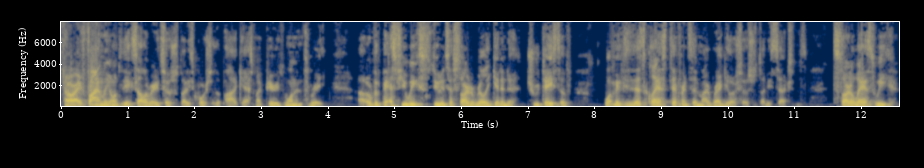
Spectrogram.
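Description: A man who teaches middle school social studies gives families his weekly podcast update. He is hoarse from a cold and chats casually, with frequent ums and restarts. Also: medium pitch, fairly even intonation, quick pace, a little mellow.

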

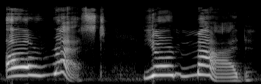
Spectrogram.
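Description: Woman playing a suave scheming gentleman. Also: high-pitched, very animated, a little fast, voice pushed up. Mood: outraged. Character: smooth scheming gentleman, feigning loyal outrage.

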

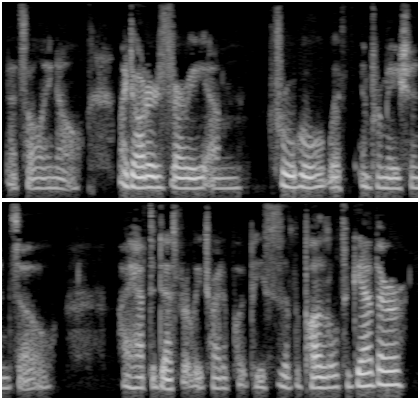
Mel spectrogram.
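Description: Raspy, gravelly-voiced woman in her fifties. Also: sits low, darkish tone, no room sound. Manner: rambling, candid, frequent ums. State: hoarse from illness. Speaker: podcast host. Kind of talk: casual personal update.

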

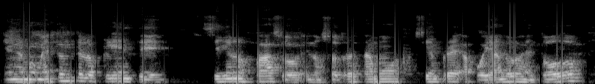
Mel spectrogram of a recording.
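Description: A man's voice: mid-range voice, fairly even intonation, normal speed. A man explaining his work as a client advisor in an earnest, conversational way, repeating words as he looks for phrasing. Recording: echoey room sound.

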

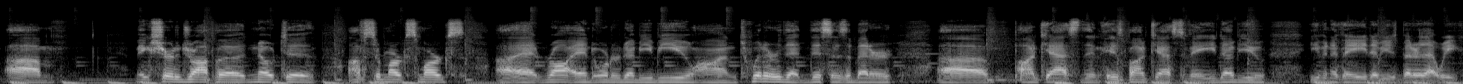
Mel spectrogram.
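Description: A man with a deep voice hosting a solo podcast, rambling through a wrestling review with many ums and restarts. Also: steady tone, measured pace, faint music behind. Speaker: podcast host.

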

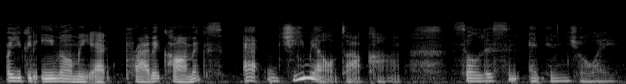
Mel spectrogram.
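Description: A woman from New York with an American accent, telling a personal story casually in a playful, joking manner with a husky, gravelly voice. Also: a bass voice, measured pace, a little mellow, dry recording. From New York, USA. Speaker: storyteller, comedian and educator. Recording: dull, lo-fi voice recording.

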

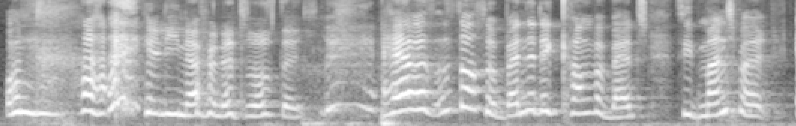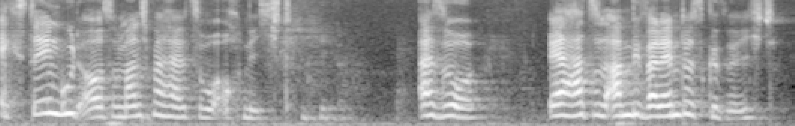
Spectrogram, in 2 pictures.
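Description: A woman's voice: high-pitched, animated, moderate pace. A young woman from Germany, chatting casually and rambling with frequent laughs. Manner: giggly, rambling. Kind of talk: casual chat.

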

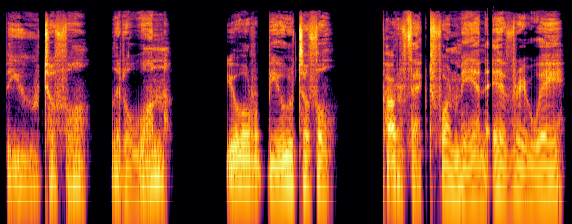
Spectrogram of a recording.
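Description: A woman voicing a brooding, possessive man, speaking in a low, slow, commanding murmur. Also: creaky, warm tone, slightly rough, no room sound, studio quality, heavily acted. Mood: possessive, hushed. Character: brooding possessive man, dark, ageless lover. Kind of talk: audiobook character voice.

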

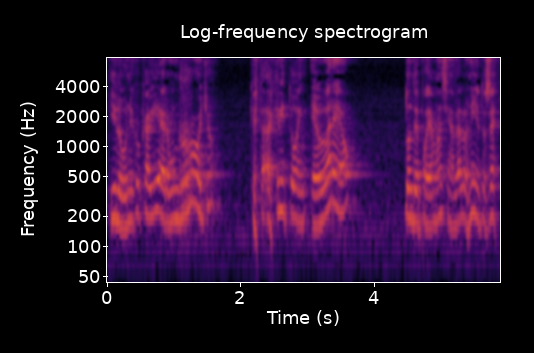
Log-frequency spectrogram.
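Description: A man from Venezuela preaching a sermon as pastor, animated and joking as he retells the story. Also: high-pitched, fast talker, echoey room, slight background noise.

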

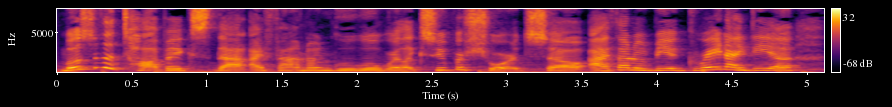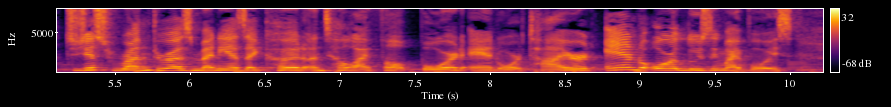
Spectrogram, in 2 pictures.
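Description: A woman's voice: mid-range voice, normal speed, few pauses, a bit bright, soft background music. A teenage girl hosting her own podcast, talking in a chatty, dramatic, self-mocking way into her phone, her voice a little worn. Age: teens. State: slightly losing her voice. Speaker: podcast host. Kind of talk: casual solo podcast chat.

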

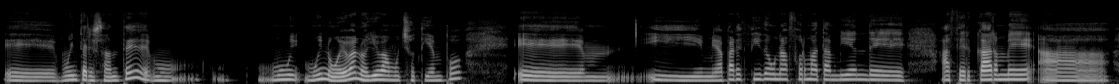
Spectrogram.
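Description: A woman's voice: mid-range voice, steady tone, takes it slowly, gravelly, darkish tone, clean tone, no room sound, studio quality. A middle-aged woman with a Spanish accent from Spain, speaking as an interview guest in a reflective, hesitant way with many fillers and tag questions.

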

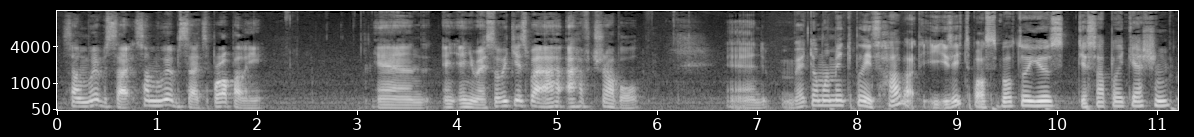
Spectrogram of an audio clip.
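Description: A man with a Japanese accent hosting a solo podcast from a hotel room, speaking English slowly and carefully, with constant restarts and self-corrections. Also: medium pitch. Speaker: podcast host. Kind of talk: unscripted solo podcast monologue.

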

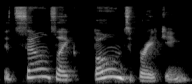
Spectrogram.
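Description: A woman reading aloud, voicing a small, easily upset boy in a high, pleading tone. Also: very animated, slow, breathy edge, full character voice. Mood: whiny.

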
